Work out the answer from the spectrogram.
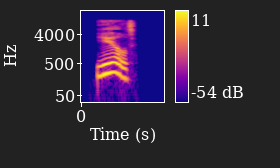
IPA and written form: jiːld (Yield)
